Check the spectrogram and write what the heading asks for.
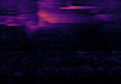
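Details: Short snatch from a pair of captive-bred harlequin-mutation Ultramarine grosbeaks in standard 'sintonia padrão' style: one bright whistled phrase with a quick slurred flourish, then a thin high note.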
